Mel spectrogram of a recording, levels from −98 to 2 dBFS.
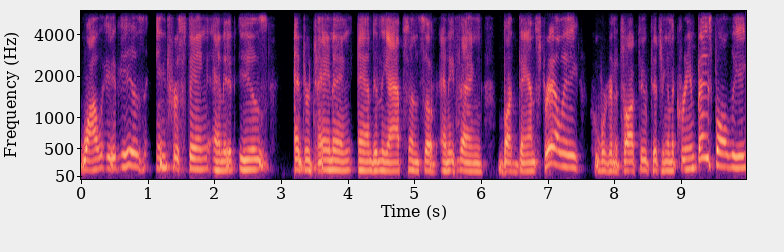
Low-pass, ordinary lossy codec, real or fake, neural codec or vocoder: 5.4 kHz; Opus, 24 kbps; fake; codec, 44.1 kHz, 7.8 kbps, DAC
